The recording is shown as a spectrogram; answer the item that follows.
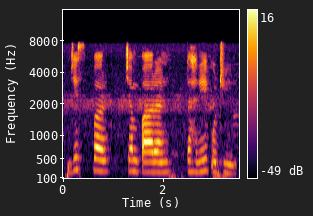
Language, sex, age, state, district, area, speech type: Urdu, female, 18-30, Bihar, Madhubani, urban, spontaneous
